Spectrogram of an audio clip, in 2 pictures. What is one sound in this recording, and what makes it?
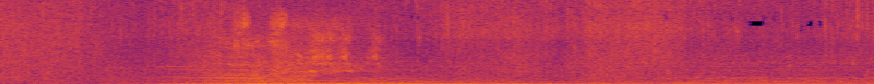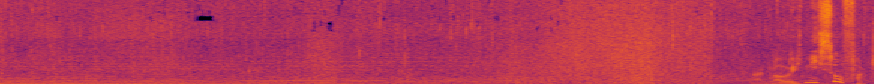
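A deep magical rumble swells up and slowly fades.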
